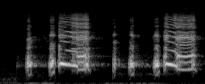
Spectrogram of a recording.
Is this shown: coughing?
no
